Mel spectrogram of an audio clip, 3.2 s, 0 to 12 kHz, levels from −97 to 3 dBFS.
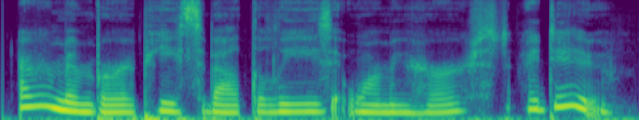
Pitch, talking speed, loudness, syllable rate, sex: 190 Hz, 205 wpm, -17 LUFS, 6.0 syllables/s, female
